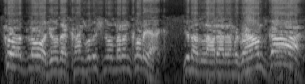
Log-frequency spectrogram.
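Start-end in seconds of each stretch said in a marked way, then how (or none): 4.0-4.5 ज़ोर से पुकार; calling for guards. Acted. Doctor calls for the guards.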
